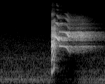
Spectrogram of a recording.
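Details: Pet Indian ring-necked parrot indoors in a small room giving a single loud, harsh squawk that starts abruptly and trails off over about half a second, with a faint low hum behind it.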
